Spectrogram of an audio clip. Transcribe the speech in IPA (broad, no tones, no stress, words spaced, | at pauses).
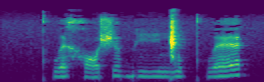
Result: kʷʰɛ xɔʃɘ biːŋ͡ǁu kʷʰɛ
